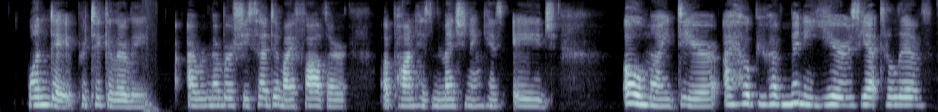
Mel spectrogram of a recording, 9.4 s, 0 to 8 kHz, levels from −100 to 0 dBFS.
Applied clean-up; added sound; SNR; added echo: neural mask model RNNoise.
